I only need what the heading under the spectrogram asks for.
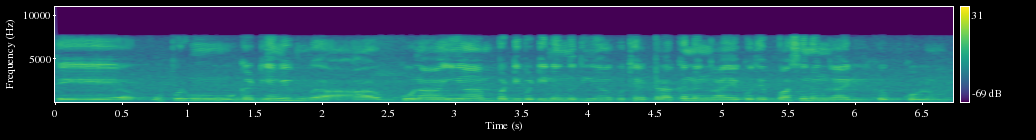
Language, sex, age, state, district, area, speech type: Dogri, male, 18-30, Jammu and Kashmir, Jammu, urban, spontaneous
